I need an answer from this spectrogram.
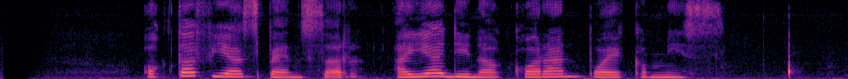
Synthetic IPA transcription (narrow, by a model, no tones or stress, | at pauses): ʔɔk̚t̪afiaspɛnsər | ʔajadinakʰoɾanpoɛkəmɪs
